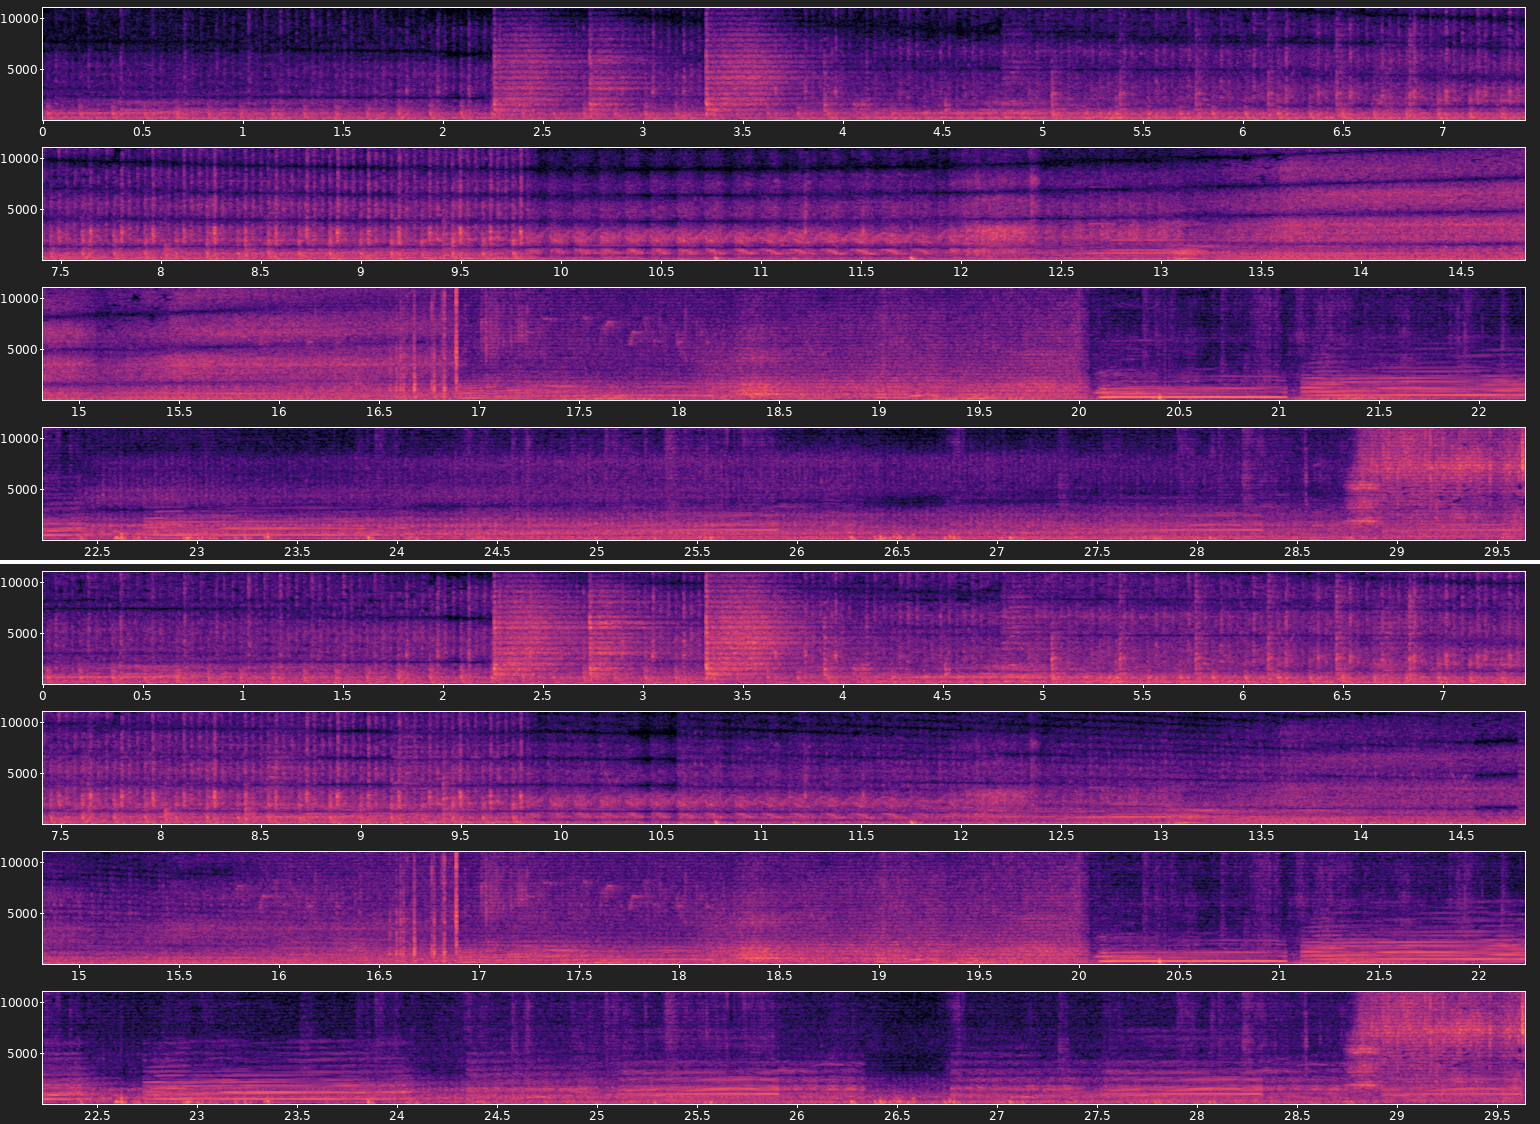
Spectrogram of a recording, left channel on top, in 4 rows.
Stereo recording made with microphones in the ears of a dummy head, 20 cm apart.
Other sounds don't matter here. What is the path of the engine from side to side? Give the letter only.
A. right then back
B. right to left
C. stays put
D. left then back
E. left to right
B.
